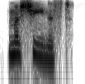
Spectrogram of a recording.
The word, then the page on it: machinist: Indian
